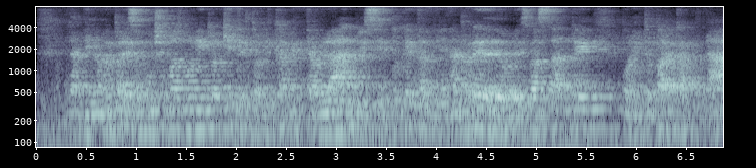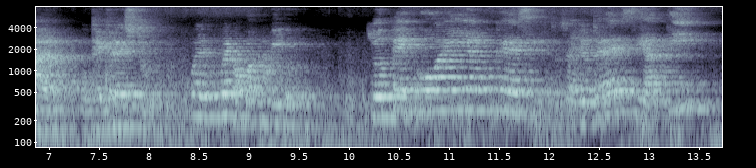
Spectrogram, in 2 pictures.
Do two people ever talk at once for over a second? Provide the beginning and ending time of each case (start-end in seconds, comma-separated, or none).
none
